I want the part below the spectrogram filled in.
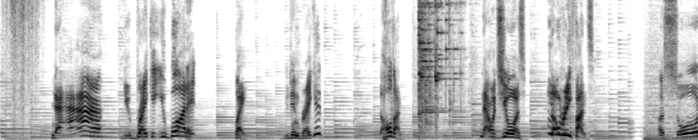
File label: Character VO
